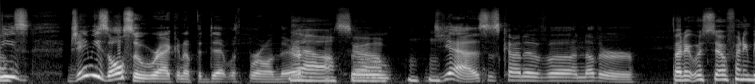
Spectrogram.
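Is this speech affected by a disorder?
No.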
